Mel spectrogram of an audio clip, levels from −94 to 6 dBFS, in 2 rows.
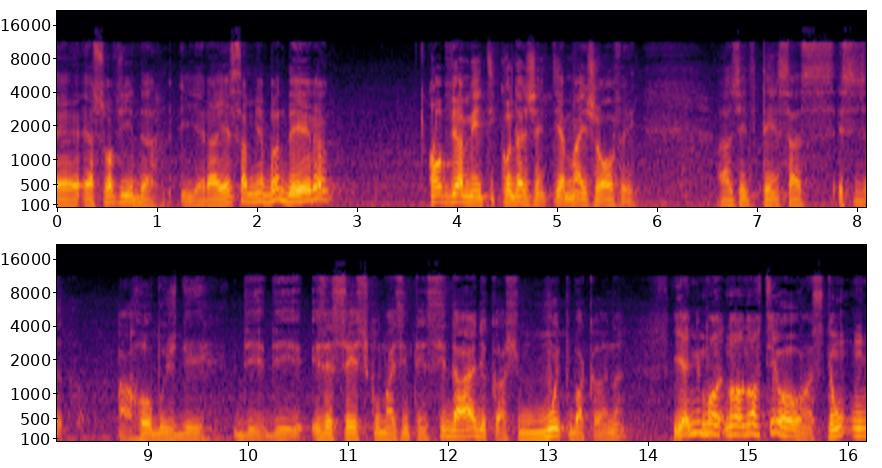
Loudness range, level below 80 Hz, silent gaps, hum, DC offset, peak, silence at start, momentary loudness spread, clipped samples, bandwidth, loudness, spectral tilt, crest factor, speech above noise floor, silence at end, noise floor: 7 LU; -44 dBFS; none; none; under 0.1%; -2 dBFS; 0 s; 14 LU; under 0.1%; 11.5 kHz; -18 LUFS; -7 dB/octave; 16 dB; 29 dB; 0 s; -45 dBFS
